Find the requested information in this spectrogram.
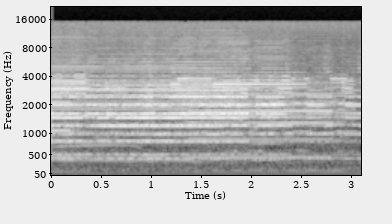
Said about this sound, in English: Well, we're glad everybody's here today. Why don't you give a honk and a wave?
